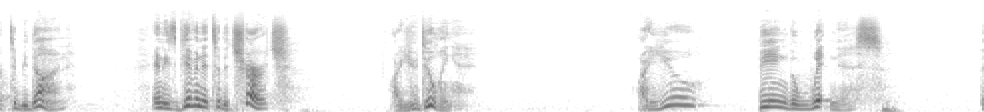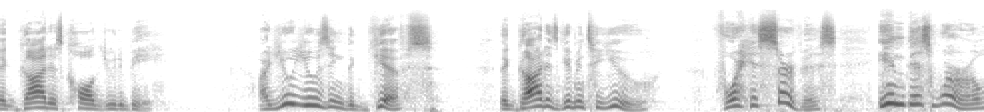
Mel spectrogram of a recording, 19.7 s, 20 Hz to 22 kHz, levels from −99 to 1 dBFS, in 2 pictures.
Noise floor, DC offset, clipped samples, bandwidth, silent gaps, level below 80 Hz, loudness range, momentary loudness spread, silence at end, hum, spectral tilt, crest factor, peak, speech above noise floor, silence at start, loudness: -86 dBFS; under 0.1%; under 0.1%; 19 kHz; none; -86 dBFS; 11 LU; 18 LU; 0 s; none; -3.5 dB/octave; 26 dB; -24 dBFS; 39 dB; 0 s; -47 LUFS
